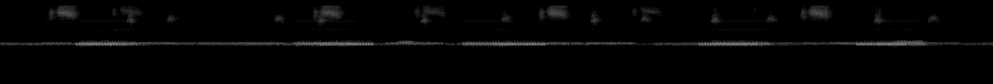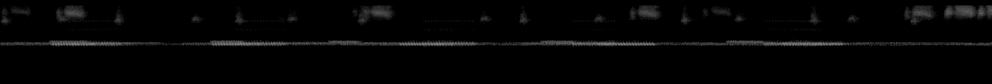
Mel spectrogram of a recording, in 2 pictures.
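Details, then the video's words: Night chorus of crickets in grass on a warm Bulgarian summer night, surround microphone: a continuous piercing trill at fixed pitch, rising and falling in volume roughly every two seconds, punctuated by brief, very high, hissy insect bursts. "Cricket Sounds - Crickets Chirping at Night"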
